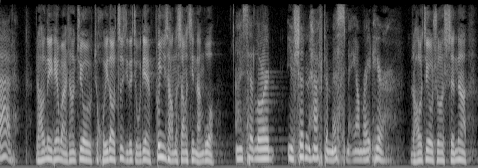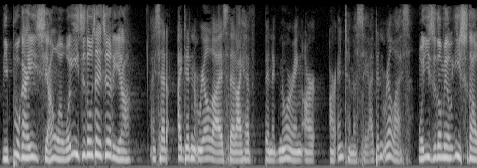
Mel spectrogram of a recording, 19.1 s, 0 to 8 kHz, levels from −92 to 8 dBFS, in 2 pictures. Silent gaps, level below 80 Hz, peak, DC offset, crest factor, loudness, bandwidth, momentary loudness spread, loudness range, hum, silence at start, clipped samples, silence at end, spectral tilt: none; -50 dBFS; -6 dBFS; 0.3%; 14 dB; -20 LUFS; 7.6 kHz; 9 LU; 4 LU; none; 0 s; under 0.1%; 0 s; -6 dB/octave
